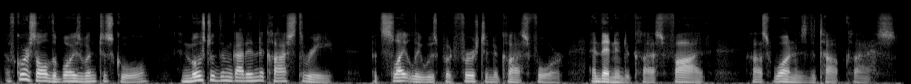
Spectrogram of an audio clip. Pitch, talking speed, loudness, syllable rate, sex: 120 Hz, 230 wpm, -21 LUFS, 5.3 syllables/s, male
